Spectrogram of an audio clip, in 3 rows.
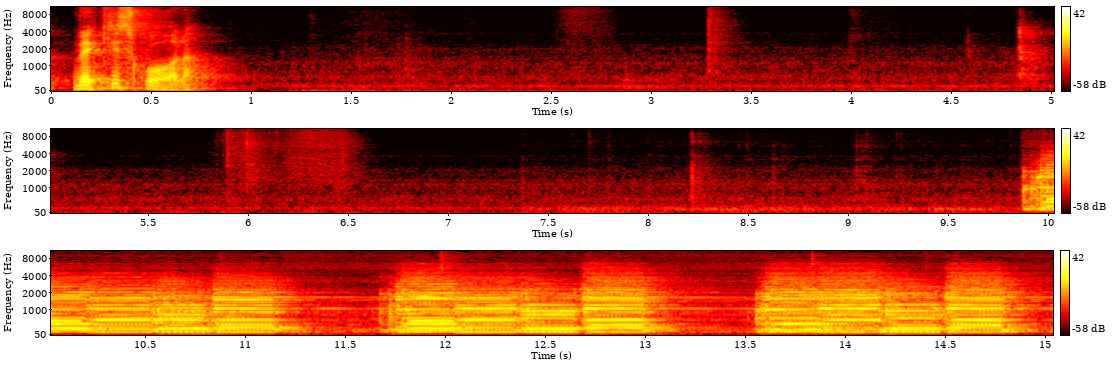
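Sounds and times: rock music from record: 9.9 - 15.0.

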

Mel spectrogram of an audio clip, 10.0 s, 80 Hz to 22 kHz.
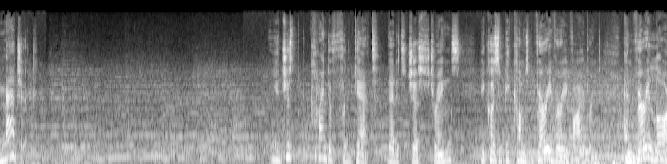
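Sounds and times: string orchestra bowed chords: 0.0 - 10.0.

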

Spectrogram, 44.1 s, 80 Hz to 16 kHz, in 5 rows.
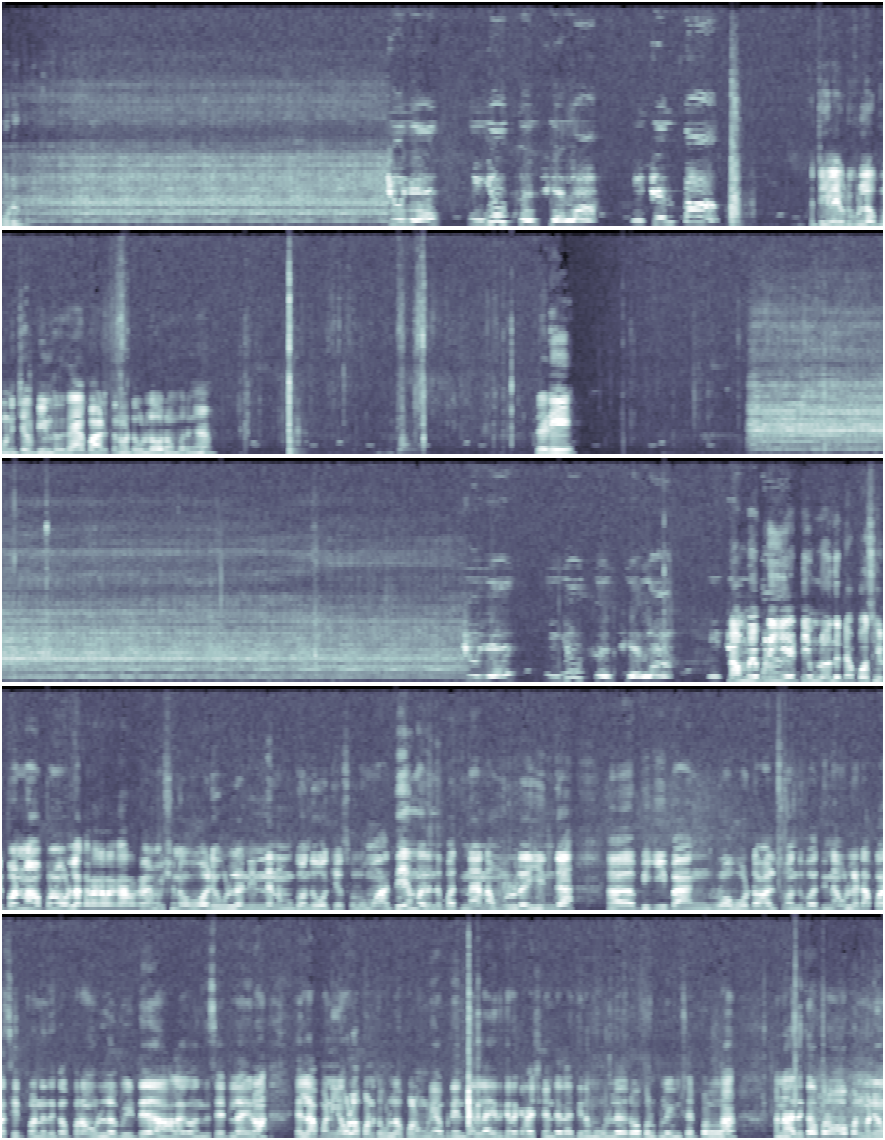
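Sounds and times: buzzy electronic tone from toy speaker: 0.0 - 4.4, 17.9 - 22.8
small electric motor whine: 0.0 - 4.5, 16.2 - 22.8, 43.0 - 44.0.

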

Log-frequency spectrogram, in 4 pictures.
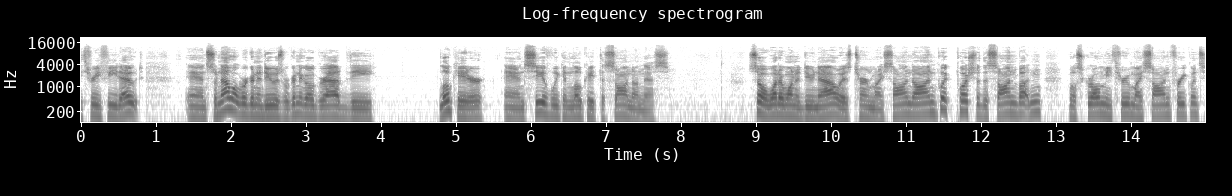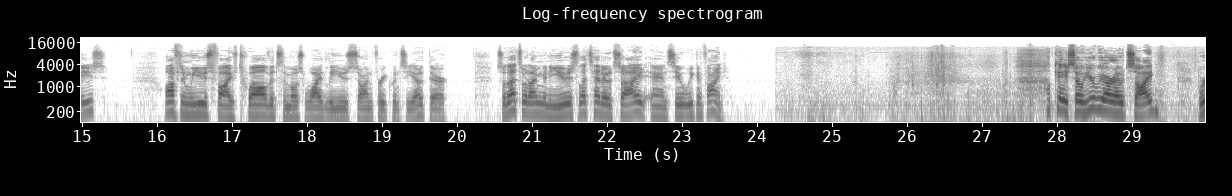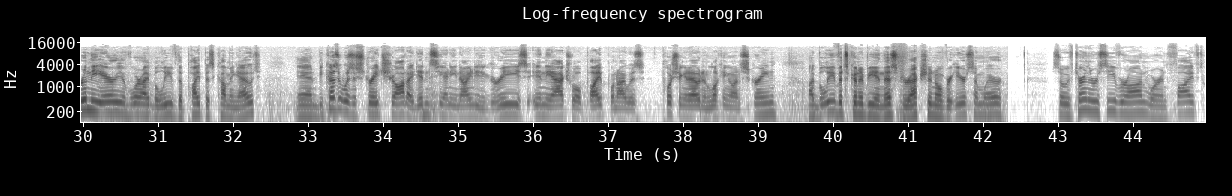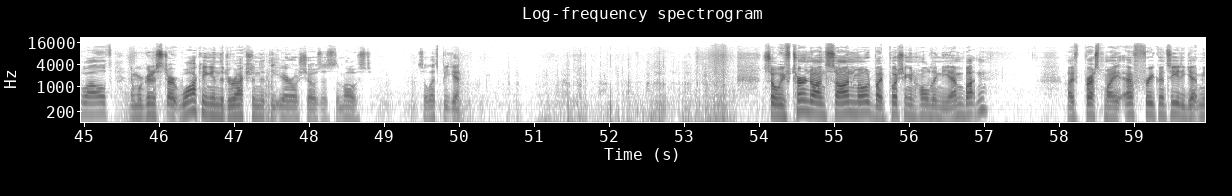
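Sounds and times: footsteps in snow: 24.3 - 35.6, 38.5 - 42.3, 49.4 - 53.7
soft rustles: 24.3 - 37.1, 37.8 - 42.4, 48.8 - 53.8.

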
